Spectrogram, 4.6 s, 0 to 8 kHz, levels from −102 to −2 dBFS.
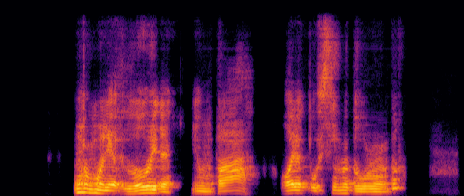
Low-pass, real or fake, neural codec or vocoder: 7.2 kHz; fake; codec, 24 kHz, 1 kbps, SNAC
